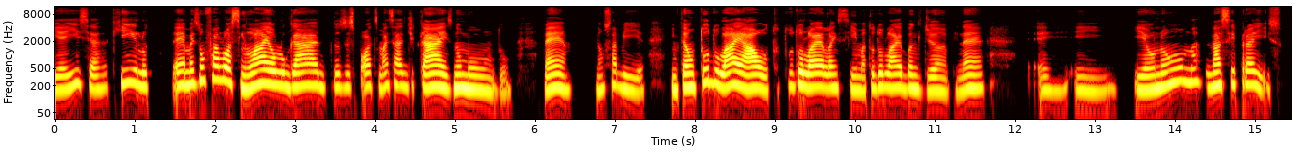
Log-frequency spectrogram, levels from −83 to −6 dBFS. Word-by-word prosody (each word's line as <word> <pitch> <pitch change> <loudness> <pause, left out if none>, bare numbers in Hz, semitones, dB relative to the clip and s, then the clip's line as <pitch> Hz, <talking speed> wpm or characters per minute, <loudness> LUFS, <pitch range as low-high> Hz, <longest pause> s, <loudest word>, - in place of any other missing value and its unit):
isso, 215 +1 -4
é 170 - -3
aquilo, 225 +2 -2 0.3
é, 200 +3 0
mas 215 +1 +1
não 265 - +1
falou 275 0 +4
assim: 210 -7 -1
"Lá 210 +6 +5
é 225 - +5
o - - +5
lugar 200 +1 +2 0.2
dos 190 0 -5
esportes 190 +1 -4
mais 185 +4 -5
radicais 190 -2 +2
no 185 0 +3
mundo", 165 -2 -1 0.4
né, 175 +2 +1 0.4
não 165 +1 -6
sabia, 170 -7 -5 0.3
então 185 +3 +2
tudo 235 +3 -1
lá 190 +3 +6
é 205 - +6
alto, 175 -2 +4
tudo 200 +1 +1
lá 190 -1 +5
é 190 0 +4
lá 180 0 0
em 185 - -2
cima, 165 -3 -6
tudo 185 +2 -1
lá 185 -1 +1
é 185 - +1
bungee 175 -1 -2
jump, 155 -1 -6
né, 175 +3 -2 0.7
eh, 165 0 -7 0.3
e 155 -1 -8 0.3
e 165 - -3
eu 165 +1 +1
não 215 +8 +1
na 245 -1 -3
nasci 205 +3 0
pra 215 0 -1
isso. 180 -4 -7
185 Hz, 180 wpm, -22 LUFS, 170-210 Hz, 0.7 s, lá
